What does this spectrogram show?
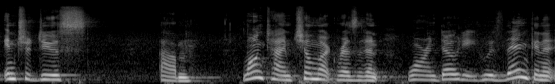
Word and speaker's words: Doty: Warren, is your last name pronounced Doty? Doty.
